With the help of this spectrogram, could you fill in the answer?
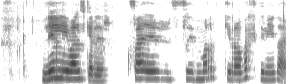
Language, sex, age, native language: Icelandic, female, 14, Icelandic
